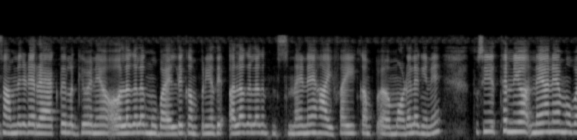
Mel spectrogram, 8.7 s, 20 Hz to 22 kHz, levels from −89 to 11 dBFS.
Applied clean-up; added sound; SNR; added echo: none; none; none; none.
